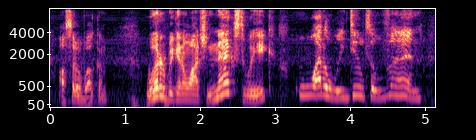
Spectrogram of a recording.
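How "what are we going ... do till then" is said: very high-pitched, cartoon-style cat voice. Asking what to watch next week: Stimpy voice. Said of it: "That was my Stimpy impression".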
